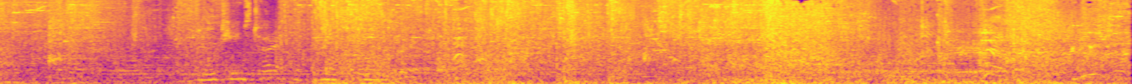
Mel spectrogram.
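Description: Spell effects whoosh and crackle in a fantasy video game battle.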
